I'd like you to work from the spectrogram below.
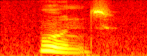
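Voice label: "wounds", US English; pronunciations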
